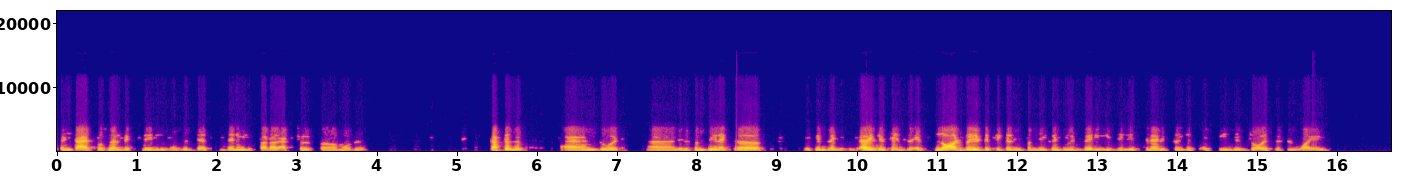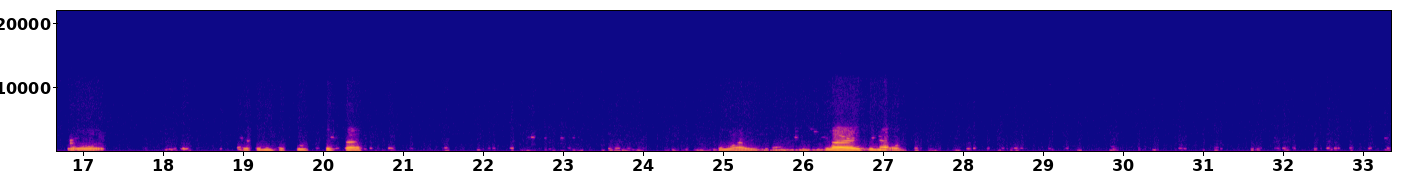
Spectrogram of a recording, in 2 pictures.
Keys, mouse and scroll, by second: 7.7 click, 8.6 right click, 9.0 alt+click, 10.8 shift+click, 15.3 alt+click, 16.3-18.1 right click, 17.2 right click, 18.1 click, 18.2 click, 18.3 click, 19.2 shift+click, 20.4-21.6 click, 21.5-23.4 drag, 25.5 click, 26.5 alt+click, 27.9 click, 29.1 click, 30.1 click, 30.9 click, 31.5 alt+click, 32.5 click.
